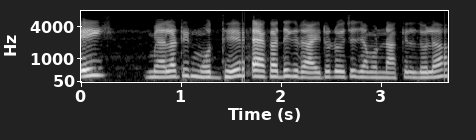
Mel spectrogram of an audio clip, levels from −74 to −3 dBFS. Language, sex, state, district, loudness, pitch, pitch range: Bengali, female, West Bengal, Purulia, -19 LUFS, 235 Hz, 220-250 Hz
